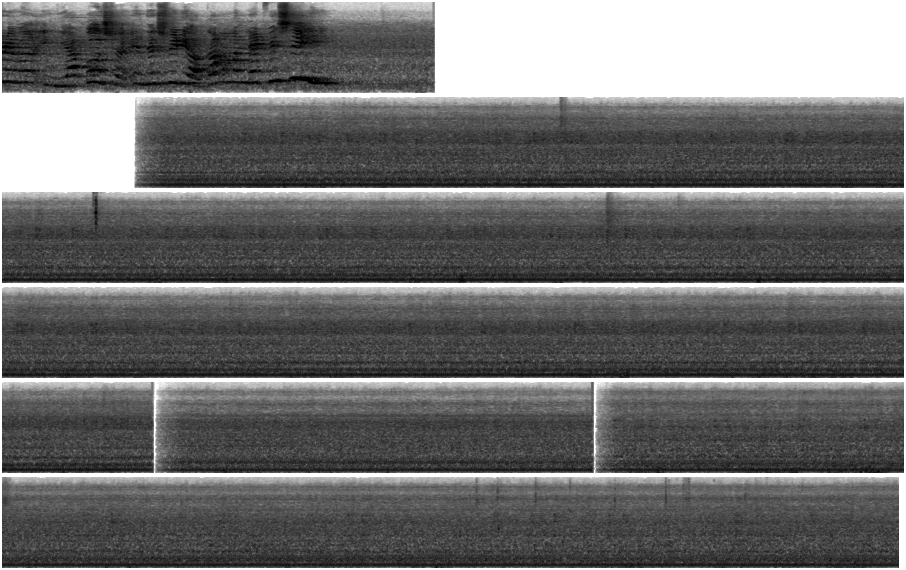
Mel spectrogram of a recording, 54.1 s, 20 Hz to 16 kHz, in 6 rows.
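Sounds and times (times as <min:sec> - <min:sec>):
steady mechanical hum: 0:00.0 - 0:04.3, 0:10.4 - 0:54.0.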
